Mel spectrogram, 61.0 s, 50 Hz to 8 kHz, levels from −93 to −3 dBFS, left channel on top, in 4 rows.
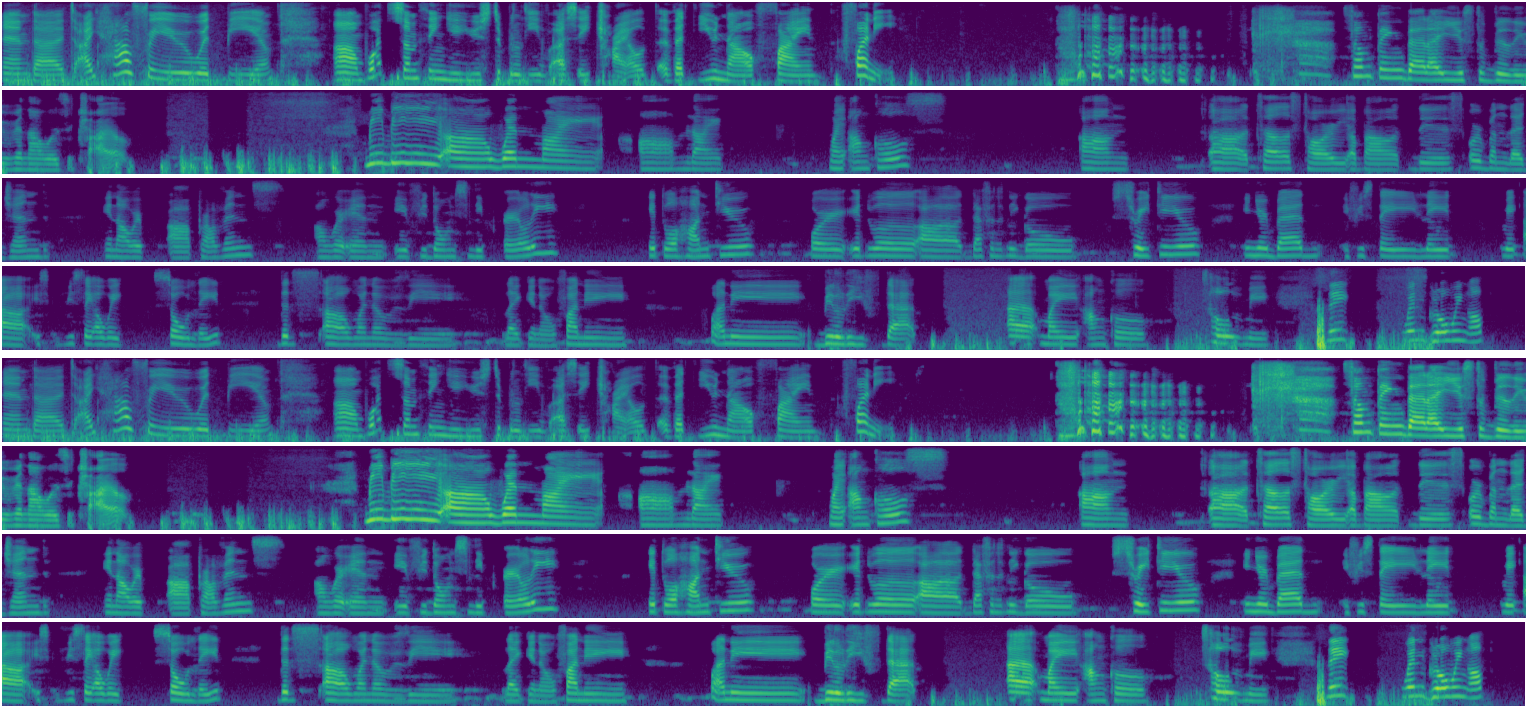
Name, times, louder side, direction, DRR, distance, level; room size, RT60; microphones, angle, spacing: voice 1, 0.0-9.2 10.4-10.7 16.8-18.6 55.2-55.5 57.4-57.8 58.7-59.0 59.5-60.0, left 5 dB, 30° left, 0.3 m, -33 dB
voice 2, 10.5-12.0 12.5-16.5 17.1-17.2 18.5-22.4 23.5-24.6 26.0-26.5 27.3-30.9 31.5-33.2 33.6-36.0 36.9-38.0 38.3-41.2 41.6-42.5 42.9-45.0 45.5-46.9 47.2-47.9 48.5-50.3 50.7-52.0 52.8-54.9 55.8-57.2 57.7-59.2 59.7-60.5, right 7 dB, 40° right, 0.3 m, -32 dB
head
